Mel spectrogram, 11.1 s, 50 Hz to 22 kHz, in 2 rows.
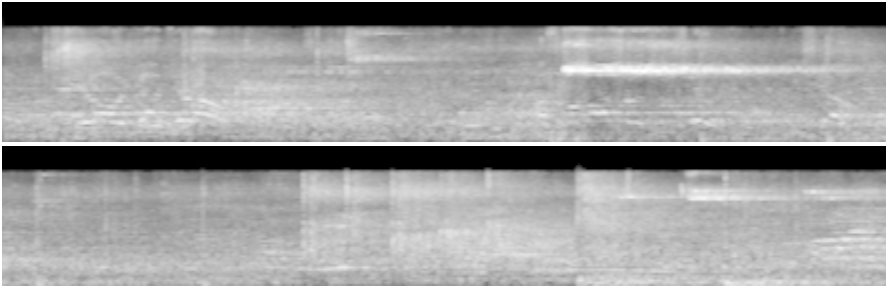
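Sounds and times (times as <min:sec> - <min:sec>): voices calling out and chattering: 0:00.0 - 0:11.0.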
